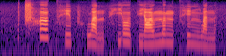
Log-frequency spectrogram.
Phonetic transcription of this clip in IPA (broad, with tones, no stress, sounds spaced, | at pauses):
t͡sʰ ɤ˥ t̪ʰ i˧˥ pʰ w a̰˨˩ n pʰ j o˥˩ ʊ̯ t̪ j ɑ˧˥ ʊ̯ n̪ ɤ˥˧ ŋ t̪ʰ i˥˩ ŋ w a˩ n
